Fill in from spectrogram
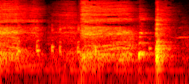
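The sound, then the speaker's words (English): Two raspy coughs, the first drawn out and rough, the second a short sharp burst, with no talking around them. “Sorry, I'm still kind of recovering from a cough.”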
